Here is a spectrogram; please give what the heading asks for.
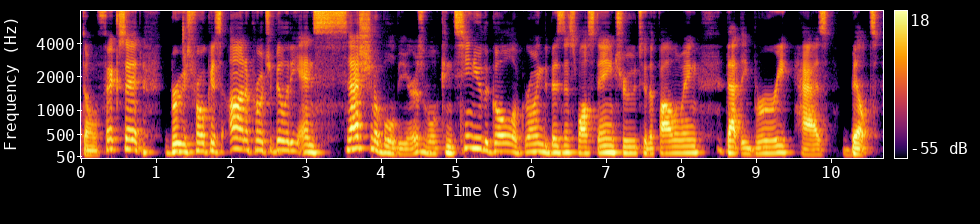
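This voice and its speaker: A man with a medium-pitched voice co-hosts a podcast. He talks in an informal, colloquial way, moving between reading out news and casual banter. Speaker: podcast co-host.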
